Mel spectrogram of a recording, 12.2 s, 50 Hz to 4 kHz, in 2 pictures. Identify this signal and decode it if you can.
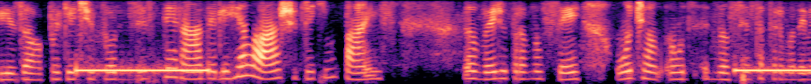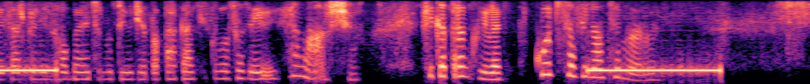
Ringback tone (Europe, 425 Hz), with speech.
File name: out- -2018- - - .305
